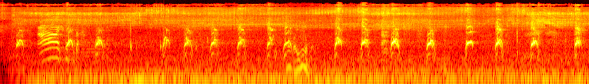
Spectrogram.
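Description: A dog outdoors during golf practice barks over and over in a steady rhythm of loud, sharp barks, with faint voices and background noise beneath.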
